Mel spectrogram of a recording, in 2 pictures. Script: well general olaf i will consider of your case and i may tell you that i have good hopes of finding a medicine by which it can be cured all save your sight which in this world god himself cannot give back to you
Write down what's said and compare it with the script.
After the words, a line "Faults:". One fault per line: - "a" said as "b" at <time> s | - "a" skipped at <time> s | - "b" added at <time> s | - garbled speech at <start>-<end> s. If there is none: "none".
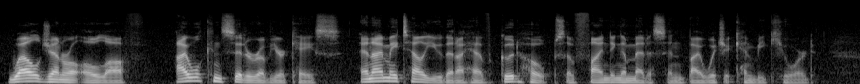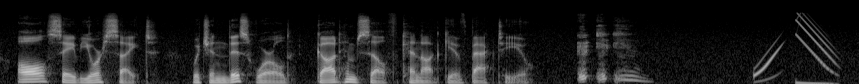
well general olaf i will consider of your case and i may tell you that i have good hopes of finding a medicine by which it can be cured all save your sight which in this world god himself cannot give back to you
Faults:
none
